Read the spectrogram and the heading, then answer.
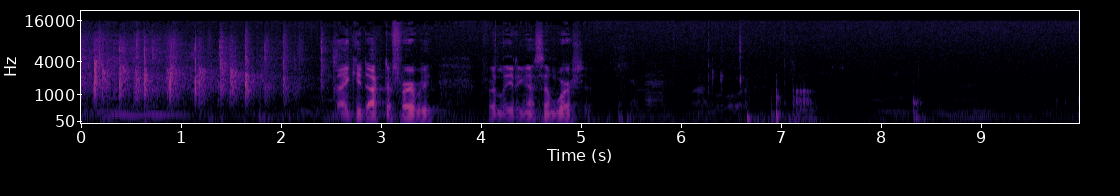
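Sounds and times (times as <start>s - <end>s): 
audience clapping hands: 0.0s - 3.0s
speech: 2.6s - 5.2s.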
